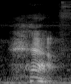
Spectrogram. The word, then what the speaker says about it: half: Il est souvent pas utilisé 30, il est utilisé half. Half. Elle l'a pas prononcé, OK?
